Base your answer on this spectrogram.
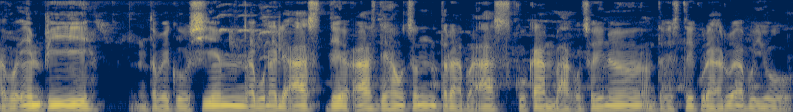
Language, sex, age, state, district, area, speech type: Nepali, male, 30-45, West Bengal, Jalpaiguri, urban, spontaneous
